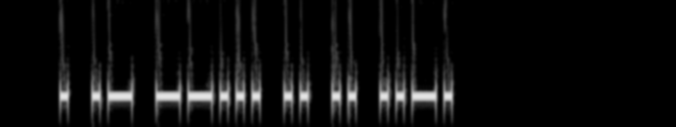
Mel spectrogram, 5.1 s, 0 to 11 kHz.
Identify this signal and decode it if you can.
Morse code, heard as a keyed tone, about 20 wpm, 700 Hz. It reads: EA7IIF
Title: DXCC-100 Call Signs - 6 Characters - 20wpm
